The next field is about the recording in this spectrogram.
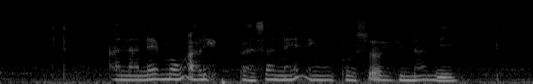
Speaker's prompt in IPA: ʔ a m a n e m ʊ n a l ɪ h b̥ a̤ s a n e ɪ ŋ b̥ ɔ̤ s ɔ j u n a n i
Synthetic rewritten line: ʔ a n a n e m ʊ ŋ a l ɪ h b̥ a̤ s a n e ɪ ŋ b̥ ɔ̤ s ɔ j u n a n i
